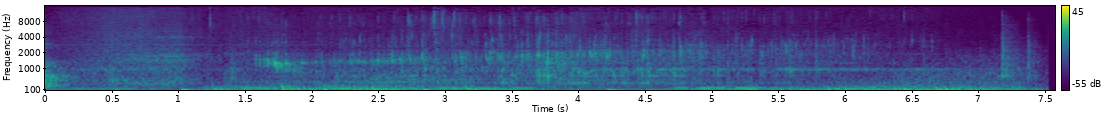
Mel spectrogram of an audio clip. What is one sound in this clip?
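Tea pours from a pot into a glass.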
